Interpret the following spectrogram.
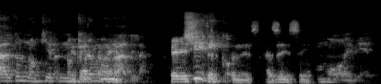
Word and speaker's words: Cívico: Mi invitado es el señor Aldo Chívico, así se pronuncia Aldo, no quiero Exactamente. embarrarla. Chívico.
